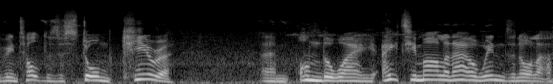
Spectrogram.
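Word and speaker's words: Ciara: I watch the news, they say Storm Kira. Now I know everybody pronounces names different ways, but when I saw the spelling, here's a word for you. How would you say it? It's C-I-A-R-A. But from my Italian bringing, C-I-A-R-A is Chiara, so it's Storm Chiara.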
